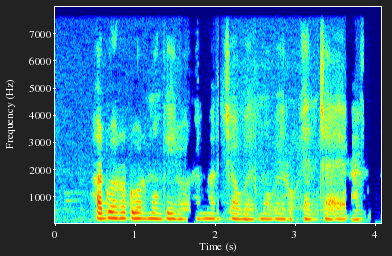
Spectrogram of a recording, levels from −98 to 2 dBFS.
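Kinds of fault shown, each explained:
Speech suppressed in double talk: The voice sinks sharply, around 20 dB at its deepest, between 1.61 and 2.1 s and again between 3.66 and 3.97 s, likely because the echo canceller heard both sides at once and turned the talker down with the echo.
Other side's voice leaking through: A brief, faint scrap of a second voice, roughly 25 dB below the talker, slips in at about 3.83 to 3.87 s, likely loudspeaker sound the echo canceller failed to remove fully from the microphone during that same overlap.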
